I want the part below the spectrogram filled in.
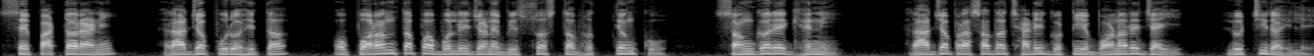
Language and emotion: Odia, neutral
